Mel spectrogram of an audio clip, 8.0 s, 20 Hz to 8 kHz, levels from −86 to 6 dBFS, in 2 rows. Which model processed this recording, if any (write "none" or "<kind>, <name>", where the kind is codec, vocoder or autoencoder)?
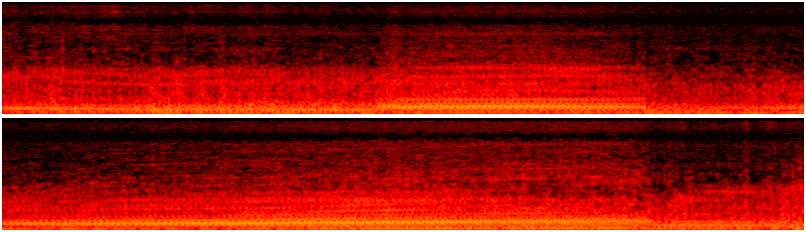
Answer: none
